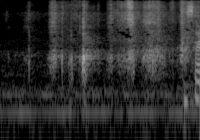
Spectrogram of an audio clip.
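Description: Soft rustling and a few light taps of a paper planner notebook being slid into a fabric cover and handled by hand.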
